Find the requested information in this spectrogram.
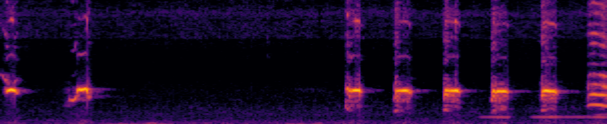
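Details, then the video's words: Greater green leafbird (cucak ijo) singing a full nembak isian song: two clear high whistles, a pause, then six evenly spaced, sharp whistled notes repeated about four per second. "Suara cucak ijo gacor full nembak isian"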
